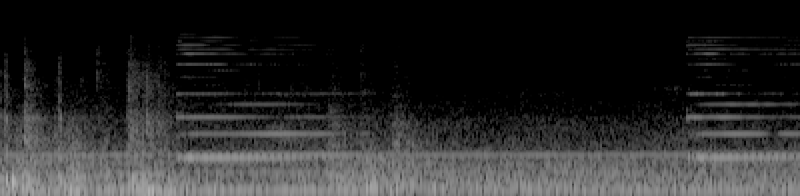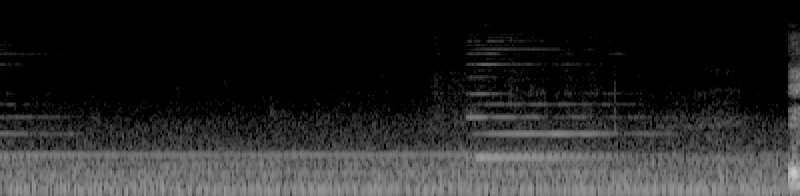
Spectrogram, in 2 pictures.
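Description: Schindler hydraulic elevator car going down, with a steady low hum throughout. A few light clicks sound in the first second. A bell-like chime rings three times, about three to four seconds apart, as the car passes floors.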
